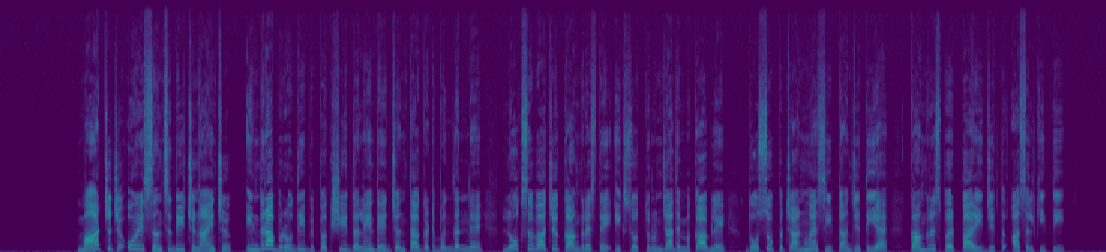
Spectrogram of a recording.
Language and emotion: Dogri, neutral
